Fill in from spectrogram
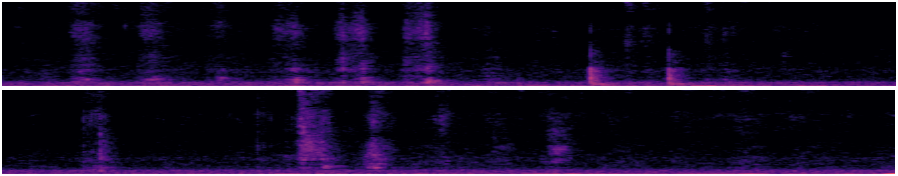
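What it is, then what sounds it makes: Leather dress shoe being buffed. A brown leather Alden Straight Tip Blucher dress shoe is held in hand while its toe and side are rubbed and buffed with a cotton cloth wrapped over the fingers to create a wax burnish. Quiet, soft swishing strokes brush across the leather in a steady rhythm, with a few brighter, sharper rubs standing out over a low background rumble.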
